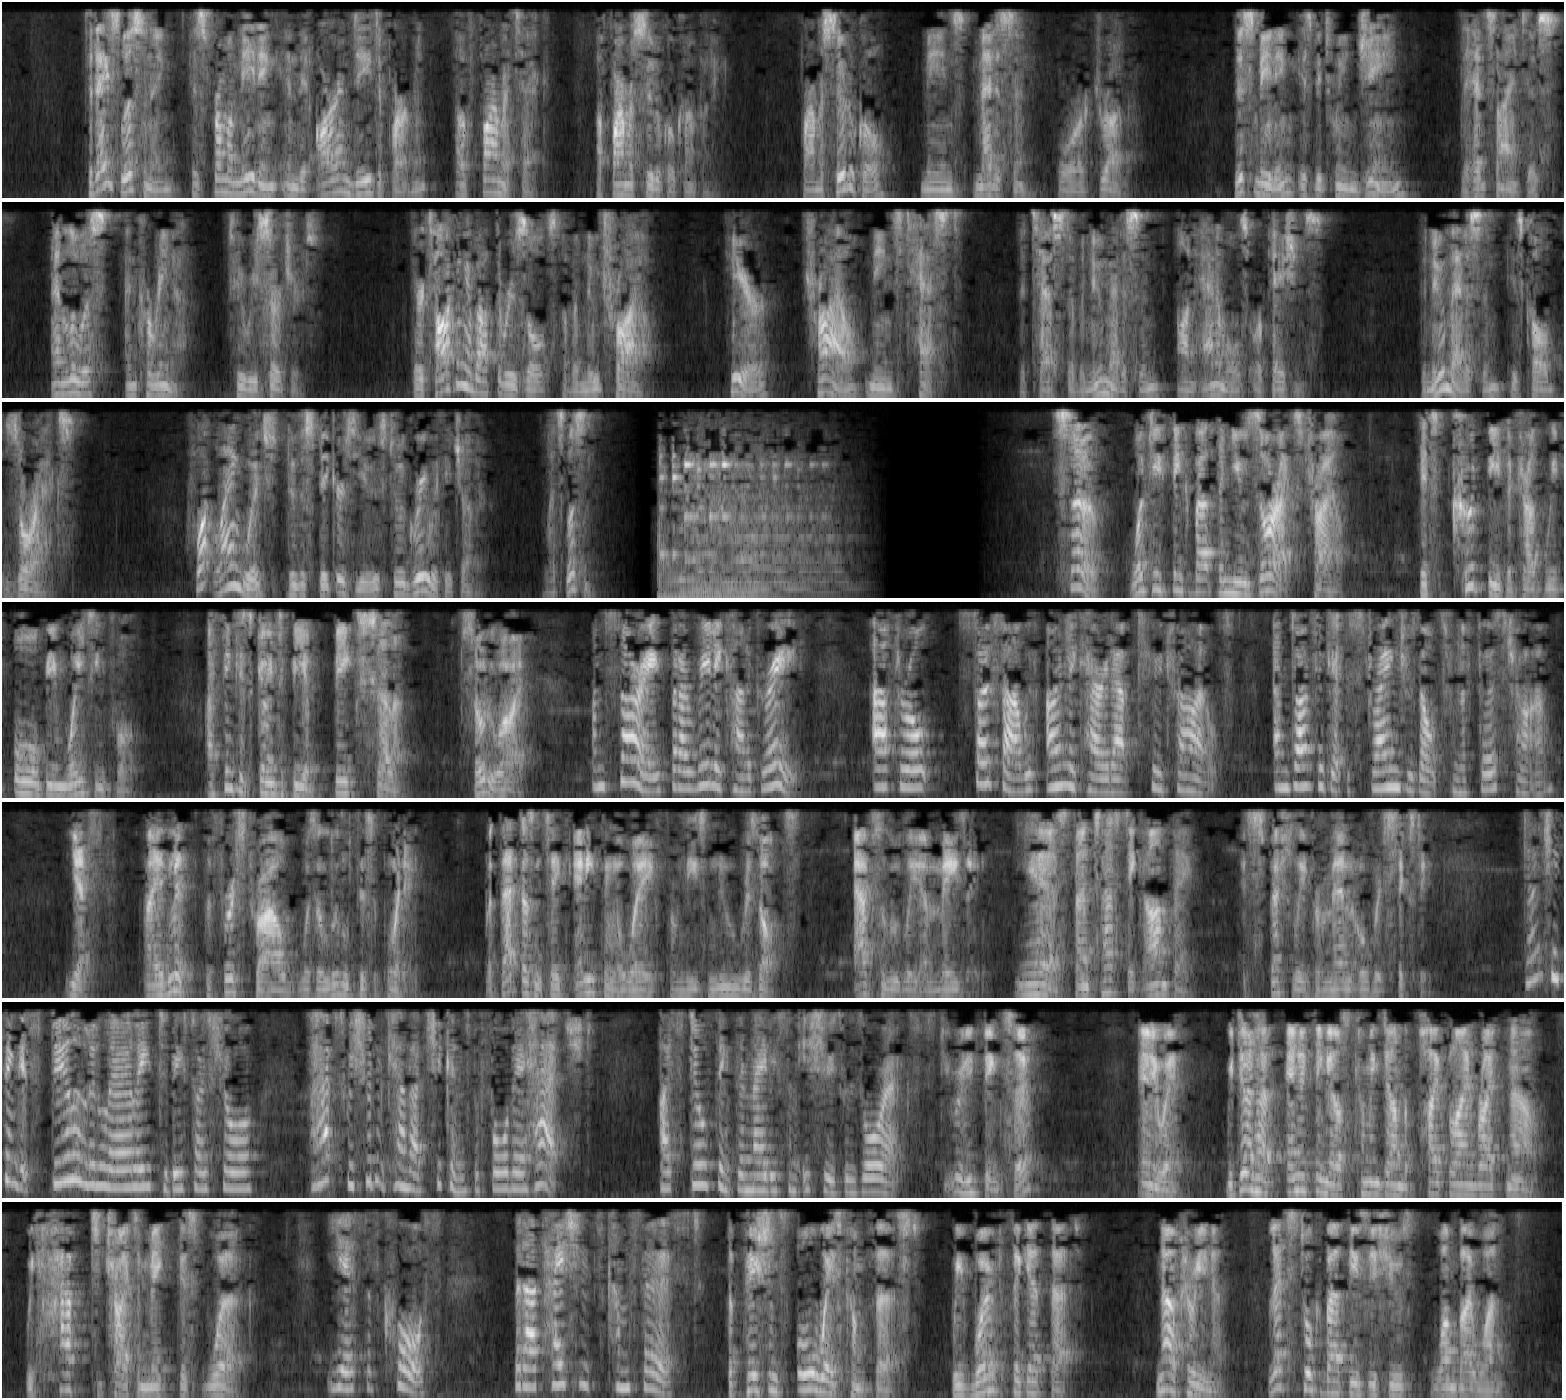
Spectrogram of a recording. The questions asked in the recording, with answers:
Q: What language do the speakers use to agree with each other?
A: Here, the short answer, "so do I," means I think so too.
